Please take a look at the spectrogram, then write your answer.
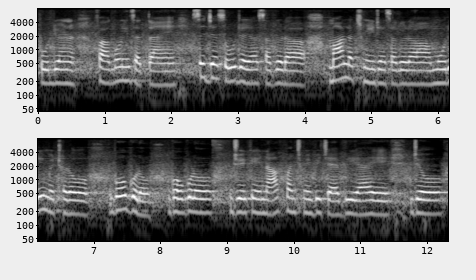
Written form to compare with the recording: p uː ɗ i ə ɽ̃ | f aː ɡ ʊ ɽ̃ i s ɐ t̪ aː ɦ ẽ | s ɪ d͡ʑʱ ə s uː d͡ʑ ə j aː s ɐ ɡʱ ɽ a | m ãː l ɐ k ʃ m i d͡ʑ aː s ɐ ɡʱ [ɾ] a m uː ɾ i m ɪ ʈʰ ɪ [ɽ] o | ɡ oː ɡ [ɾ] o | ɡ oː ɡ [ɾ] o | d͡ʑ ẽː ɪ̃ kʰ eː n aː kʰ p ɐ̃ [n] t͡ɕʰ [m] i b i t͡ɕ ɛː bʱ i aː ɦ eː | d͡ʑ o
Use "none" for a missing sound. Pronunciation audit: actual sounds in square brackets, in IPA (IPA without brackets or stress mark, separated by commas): ɽ, ɽ, ɽ, ɽ, ɲ, m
